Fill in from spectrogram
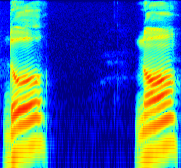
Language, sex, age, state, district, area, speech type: Punjabi, male, 18-30, Punjab, Patiala, urban, read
